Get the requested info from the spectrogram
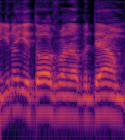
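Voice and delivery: ordinary delivery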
